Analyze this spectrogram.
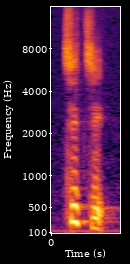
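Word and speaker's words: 父: 자, 그 두 가지 개념을 기억하면서 같이 한 번씩 발음해 보도록 할까요? 자, 일단 아버지라는 단어부터 시작합니다. 치치, 치치, 오토상, 오토상.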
